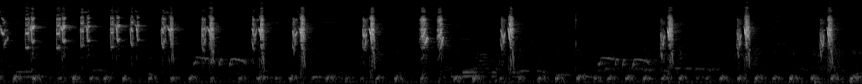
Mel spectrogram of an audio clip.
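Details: Long-tailed shrike (cendet) in fast training song: loud high scratchy bursts in quick groups, a couple of low warbled slurs, pauses between phrases, over a constant low ticking pulse.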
